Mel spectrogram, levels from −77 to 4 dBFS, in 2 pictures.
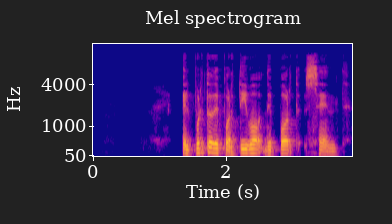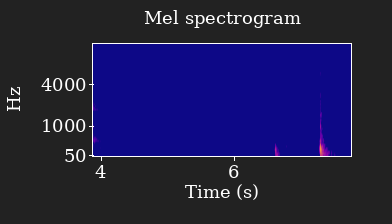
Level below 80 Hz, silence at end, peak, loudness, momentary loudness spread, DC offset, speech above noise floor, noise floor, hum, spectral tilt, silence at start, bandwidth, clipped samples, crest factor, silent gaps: -56 dBFS; 0.45 s; 0 dBFS; -16 LUFS; 20 LU; under 0.1%; 72 dB; -87 dBFS; none; -5 dB/octave; 1.35 s; 11.5 kHz; under 0.1%; 20 dB; none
